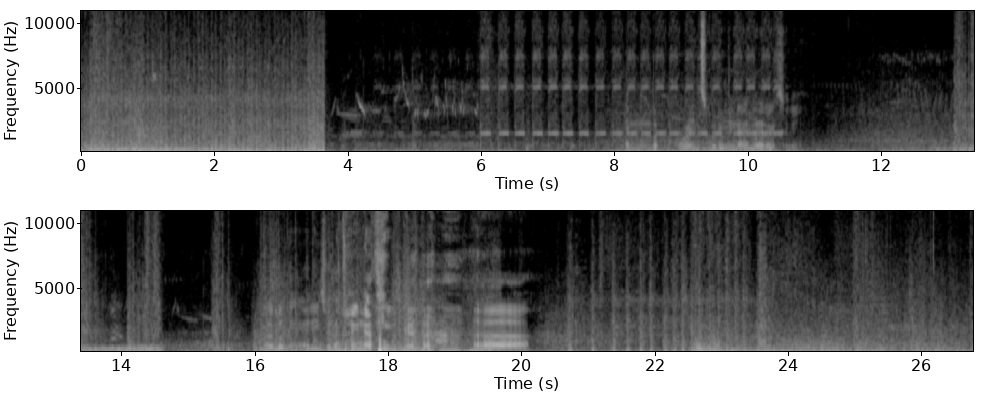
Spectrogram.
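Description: Tank guns fire and shells explode in a battle.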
